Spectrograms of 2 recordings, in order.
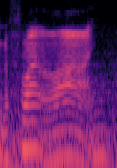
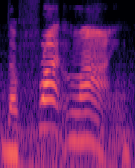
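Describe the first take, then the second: First: Said in the usual way. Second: FRONT drawn out slowly; emphatic repeat. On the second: Real, not acted. Telling viewers he was put on the front line, emphatic, slow FRONT LINE.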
